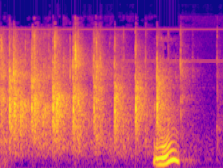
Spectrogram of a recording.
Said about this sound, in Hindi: अपने लिए जरा जोर से तालियां बजाइए।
